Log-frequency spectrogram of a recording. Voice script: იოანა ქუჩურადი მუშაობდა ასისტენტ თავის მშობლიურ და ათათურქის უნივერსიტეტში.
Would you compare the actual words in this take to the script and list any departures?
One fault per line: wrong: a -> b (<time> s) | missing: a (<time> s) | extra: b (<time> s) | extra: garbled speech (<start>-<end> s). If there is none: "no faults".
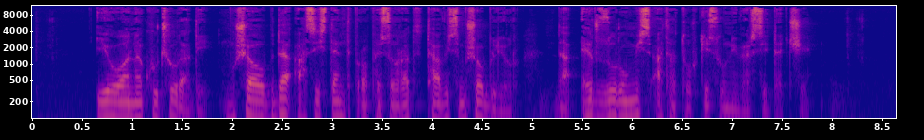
extra: პროფესორად (3.3 s)
extra: ერზურუმის (5.6 s)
